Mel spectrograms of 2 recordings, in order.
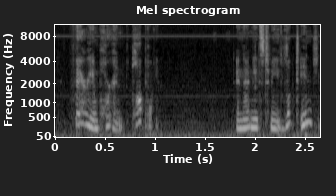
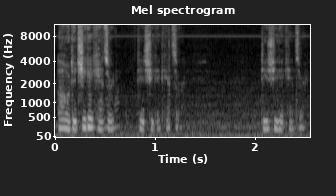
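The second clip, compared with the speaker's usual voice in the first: ordinary talk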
